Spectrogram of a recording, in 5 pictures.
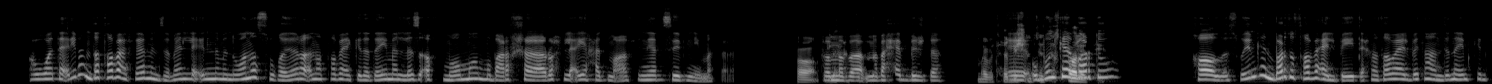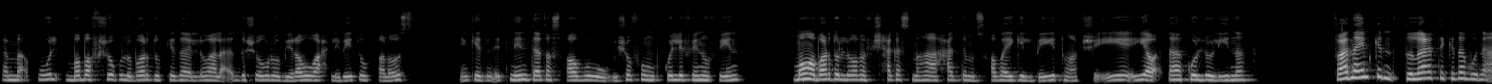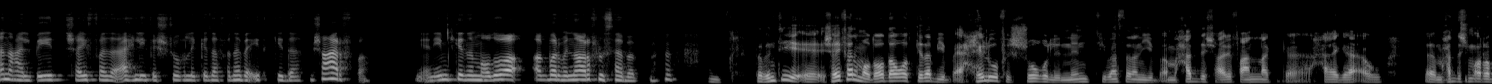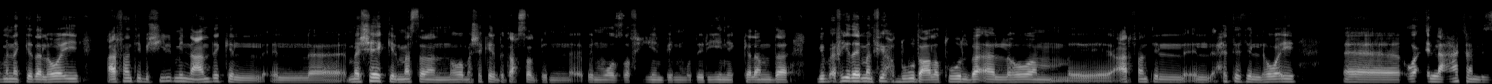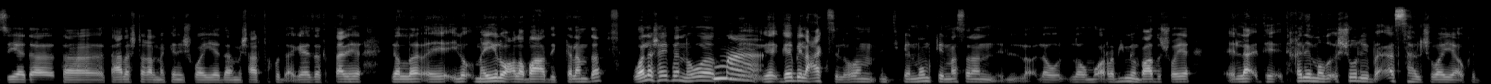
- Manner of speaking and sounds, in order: tapping; chuckle
- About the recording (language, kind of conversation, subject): Arabic, podcast, ازاي بتوازن بين شغلك وشخصيتك الحقيقية؟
